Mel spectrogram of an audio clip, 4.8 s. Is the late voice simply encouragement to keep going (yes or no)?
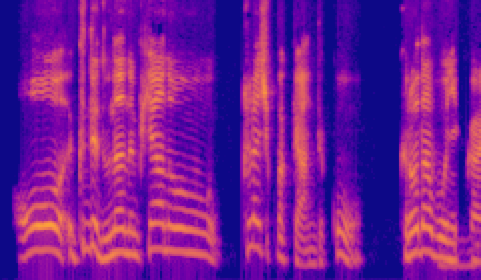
yes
